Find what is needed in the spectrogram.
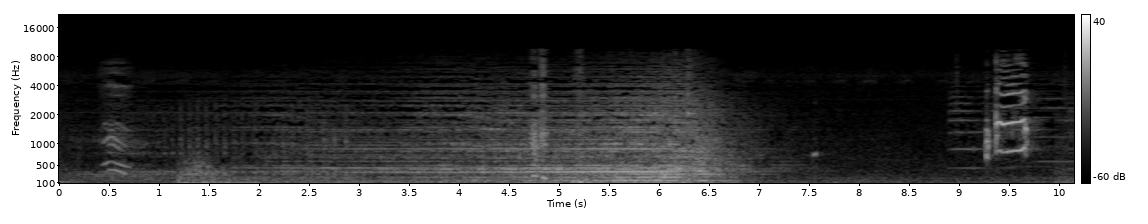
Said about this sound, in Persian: آه یه مرغه.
